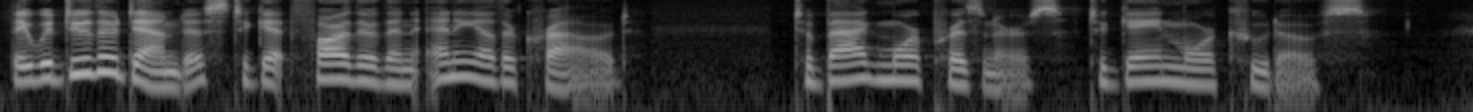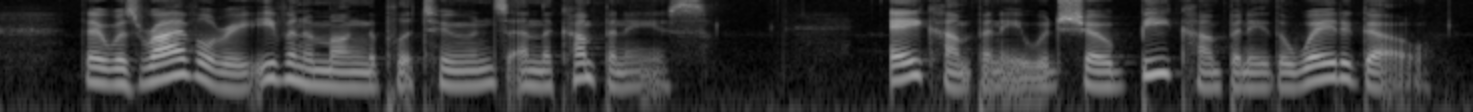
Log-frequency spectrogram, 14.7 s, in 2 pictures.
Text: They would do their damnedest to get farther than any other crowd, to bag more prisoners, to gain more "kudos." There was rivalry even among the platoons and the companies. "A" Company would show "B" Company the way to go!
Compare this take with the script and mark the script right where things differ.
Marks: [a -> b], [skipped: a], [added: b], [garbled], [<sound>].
They would do their damnedest to get farther than any other crowd, to bag more prisoners, to gain more "kudos." There was rivalry even among the platoons and the companies. "A" Company would show "B" Company the way to go!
